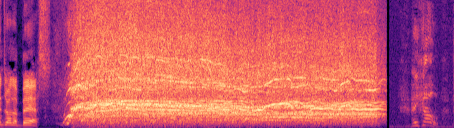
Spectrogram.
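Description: A large crowd of girls screams loudly.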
